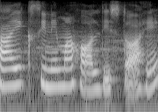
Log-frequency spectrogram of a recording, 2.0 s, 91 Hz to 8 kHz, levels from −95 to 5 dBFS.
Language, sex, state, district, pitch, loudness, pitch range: Marathi, female, Maharashtra, Sindhudurg, 255 Hz, -17 LUFS, 250-265 Hz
